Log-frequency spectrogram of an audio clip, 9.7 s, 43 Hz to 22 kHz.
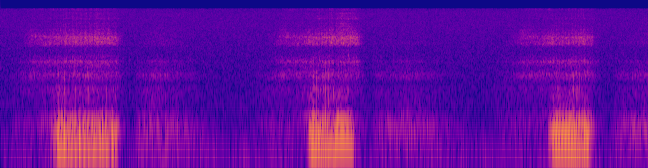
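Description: Three loud, vibrating snores on breathing in, with softer breaths out between them, about 17 breaths a minute; snoring.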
